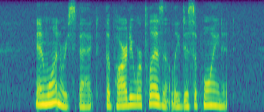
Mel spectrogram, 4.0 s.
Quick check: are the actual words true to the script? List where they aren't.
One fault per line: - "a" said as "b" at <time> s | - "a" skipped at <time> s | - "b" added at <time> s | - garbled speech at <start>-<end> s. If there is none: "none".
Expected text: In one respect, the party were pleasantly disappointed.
none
